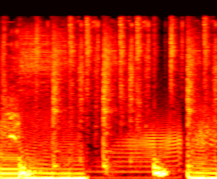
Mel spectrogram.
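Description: Drum and bass music from a recorded DJ set: a deep sustained bass line under hard-hitting drums, with a brief sharp cut in the sound near the end.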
